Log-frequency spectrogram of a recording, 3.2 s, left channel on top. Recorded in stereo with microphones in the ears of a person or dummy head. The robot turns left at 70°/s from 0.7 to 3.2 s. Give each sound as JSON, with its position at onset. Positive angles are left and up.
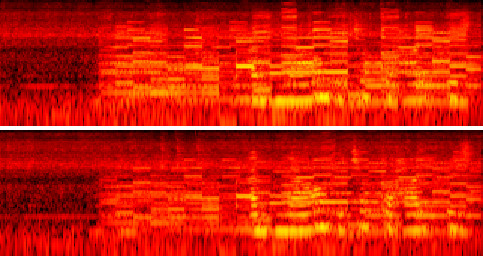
{"t": 1.6, "sound": "a woman speaking", "azimuth_deg": -55, "distance_m": 3.5}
